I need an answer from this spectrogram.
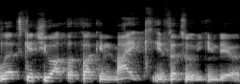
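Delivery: ordinary delivery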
